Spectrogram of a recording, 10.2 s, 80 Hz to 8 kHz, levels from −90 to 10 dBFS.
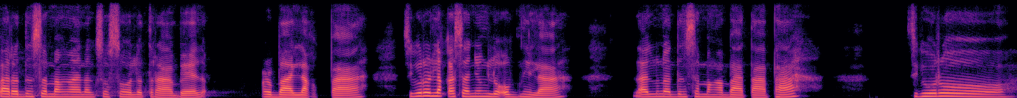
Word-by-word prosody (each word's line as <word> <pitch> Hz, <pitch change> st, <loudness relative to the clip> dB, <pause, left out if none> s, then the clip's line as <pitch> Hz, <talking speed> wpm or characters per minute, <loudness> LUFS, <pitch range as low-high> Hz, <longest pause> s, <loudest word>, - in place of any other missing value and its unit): para 215 Hz, 0 st, +6 dB
doon 215 Hz, +1 st, -1 dB
sa 215 Hz, 0 st, +1 dB
mga 195 Hz, -1 st, 0 dB
nagso-solo 190 Hz, -1 st, -3 dB
travel, 160 Hz, -1 st, -1 dB, 0.6 s
or 195 Hz, -, +2 dB
balak 175 Hz, -2 st, +4 dB, 0.2 s
pa, 165 Hz, +3 st, +1 dB, 0.3 s
siguro 255 Hz, +4 st, +2 dB
lakasan 230 Hz, -2 st, +2 dB
'yong 225 Hz, -1 st, -2 dB
loob 195 Hz, -2 st, 0 dB
nila 170 Hz, -2 st, -2 dB, 0.7 s
lalo 200 Hz, -2 st, +1 dB
na 205 Hz, -, +2 dB
doon 205 Hz, 0 st, -6 dB
sa 215 Hz, -2 st, -3 dB
mga 195 Hz, -1 st, -3 dB
bata 175 Hz, -1 st, +1 dB
pa. 195 Hz, +6 st, 0 dB, 1.1 s
Siguro, 230 Hz, -5 st, +1 dB
200 Hz, 130 wpm, -22 LUFS, 180-220 Hz, 1.1 s, para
